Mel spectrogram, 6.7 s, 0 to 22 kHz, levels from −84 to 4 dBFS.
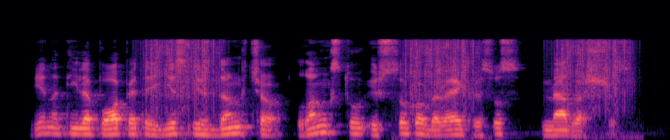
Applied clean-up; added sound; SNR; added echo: none; Crumpling, crinkling; 11 dB; none.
